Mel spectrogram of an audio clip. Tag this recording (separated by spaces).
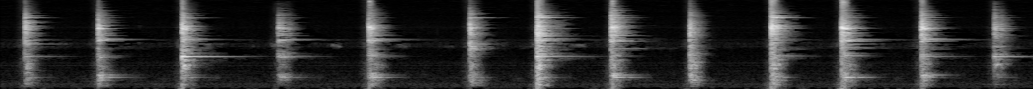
Battle Combat CryEngine Dagger Game Hits Medieval Ready Sword UDK Unity War Weapon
